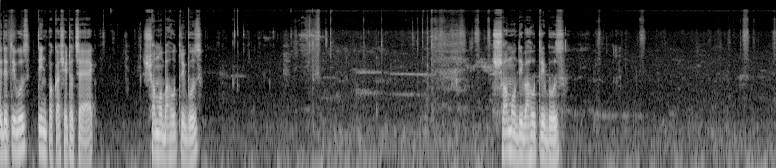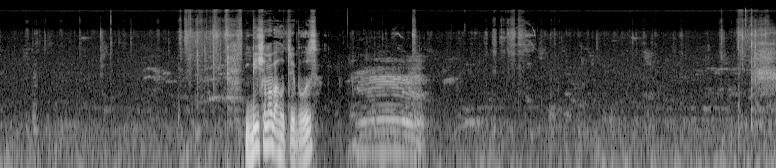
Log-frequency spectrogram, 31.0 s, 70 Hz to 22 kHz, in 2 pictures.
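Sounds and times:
man speaking: 0.0 - 1.9, 2.8 - 4.1, 9.8 - 11.4, 20.4 - 22.0
pen scratching on paper: 14.0 - 20.5, 24.5 - 30.2.

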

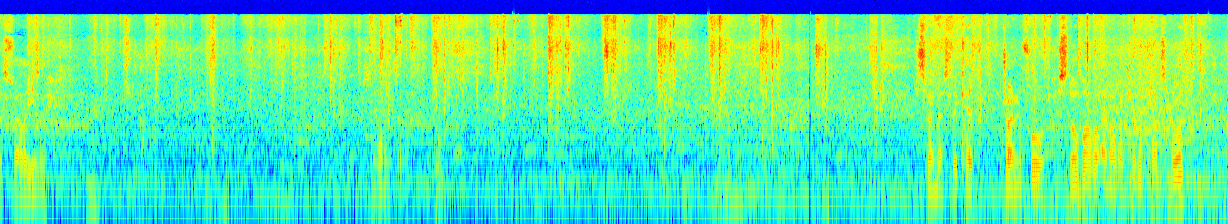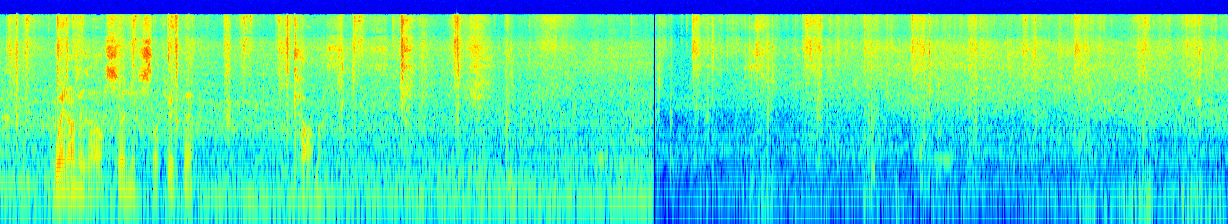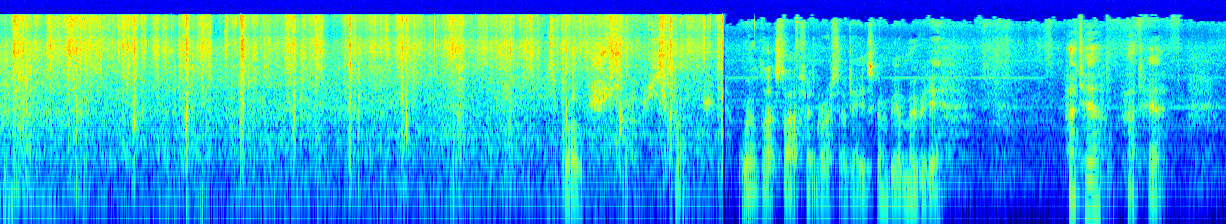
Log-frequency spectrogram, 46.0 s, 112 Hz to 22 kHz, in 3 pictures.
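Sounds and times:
outdoor background noise: 0.0 - 46.0
footsteps in slush: 0.1 - 39.8.

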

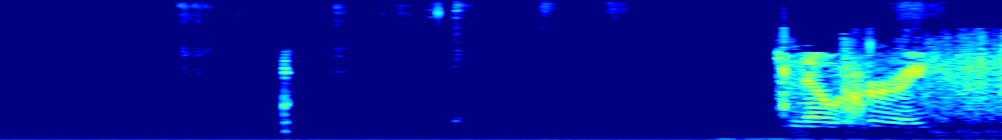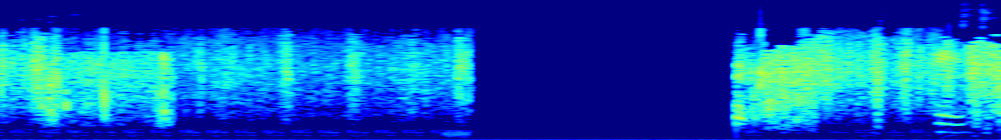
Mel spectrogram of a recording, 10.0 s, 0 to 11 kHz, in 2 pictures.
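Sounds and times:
person speaking over radio: 3.9 - 4.8
radio transmission hiss: 3.9 - 7.4, 8.7 - 10.0.

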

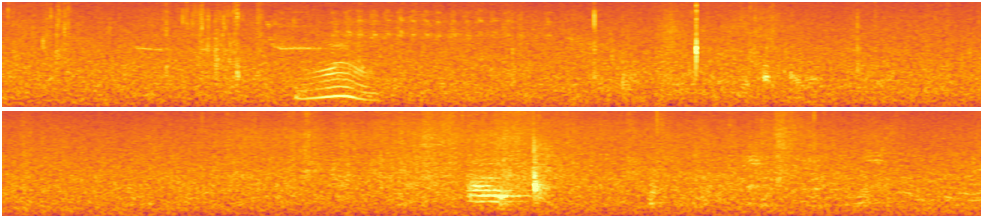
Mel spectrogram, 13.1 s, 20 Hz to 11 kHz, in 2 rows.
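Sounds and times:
steady hiss: 0.0 - 13.0
person calling: 2.0 - 2.6.

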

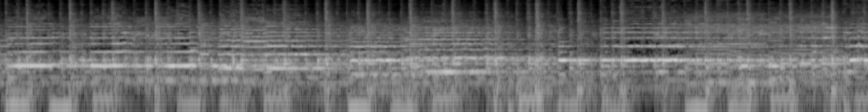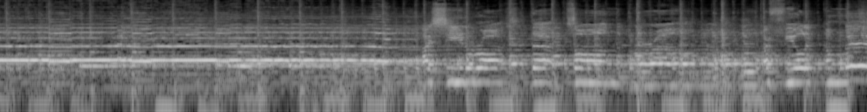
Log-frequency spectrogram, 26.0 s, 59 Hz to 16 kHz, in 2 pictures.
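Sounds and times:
low drum beat: 0.0 - 24.7
banjo: 0.0 - 26.0
fiddle long bowed notes: 0.0 - 26.0
guitar strumming: 0.0 - 26.0.

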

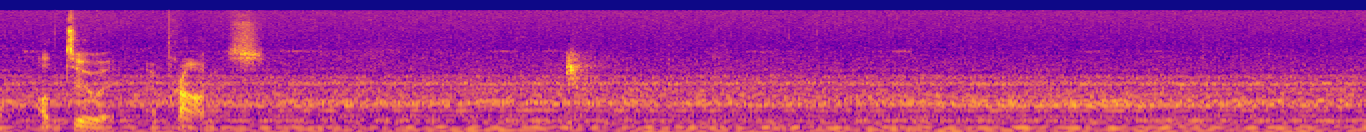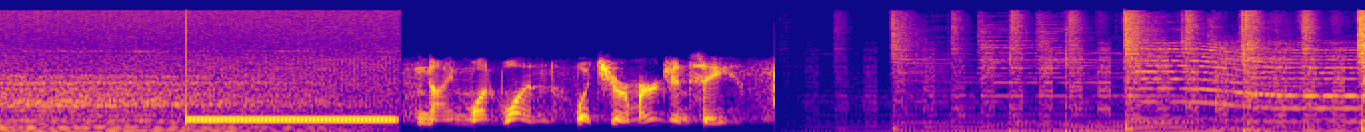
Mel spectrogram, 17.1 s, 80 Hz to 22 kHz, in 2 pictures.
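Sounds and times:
ambient music drone: 0.0 - 9.8
telephone ringback tone: 9.7 - 11.1
person speaking over telephone: 11.0 - 13.4.

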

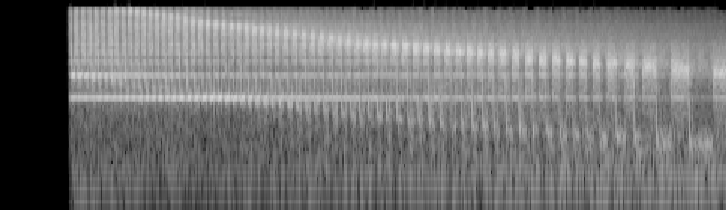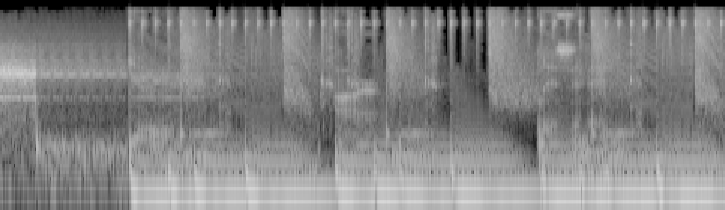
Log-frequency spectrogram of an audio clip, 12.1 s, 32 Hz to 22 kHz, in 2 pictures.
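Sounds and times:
high beeping tone: 0.6 - 4.3.

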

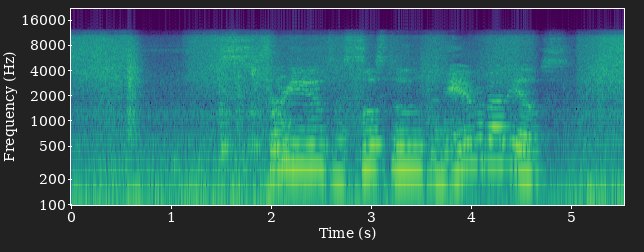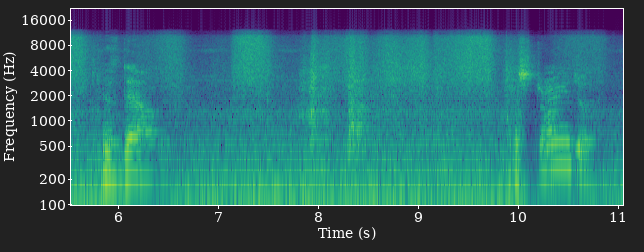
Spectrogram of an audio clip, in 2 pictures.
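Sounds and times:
broom sweeping floor: 0.0 - 11.0.

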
